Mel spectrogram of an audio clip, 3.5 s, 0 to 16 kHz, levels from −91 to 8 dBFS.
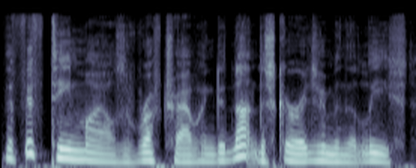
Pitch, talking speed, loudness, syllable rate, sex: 120 Hz, 225 wpm, -18 LUFS, 6.0 syllables/s, male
